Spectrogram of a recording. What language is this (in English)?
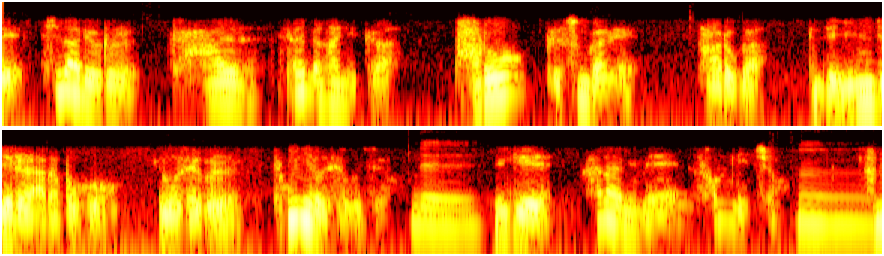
Korean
